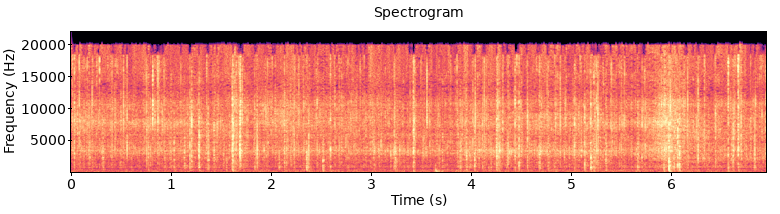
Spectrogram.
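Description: A thin-cut wagyu steak sizzles in a frying pan, giving off a dense, steady hiss peppered with sharp crackles and pops, close up and with no talking.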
